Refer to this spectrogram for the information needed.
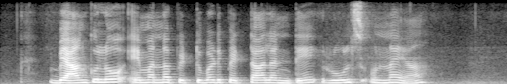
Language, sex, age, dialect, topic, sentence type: Telugu, female, 36-40, Telangana, banking, question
